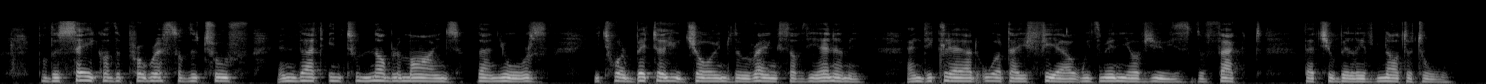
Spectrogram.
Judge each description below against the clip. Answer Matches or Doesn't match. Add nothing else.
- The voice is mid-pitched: Matches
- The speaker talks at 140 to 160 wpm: Doesn't match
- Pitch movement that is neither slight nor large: Doesn't match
